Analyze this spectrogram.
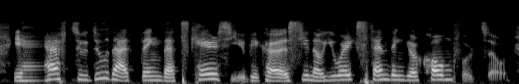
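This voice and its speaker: A woman's voice at a moderate pace, with ordinary pitch variation and a dry, close sound free of echo. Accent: strong Italian. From Italy. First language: Italian. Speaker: rocket scientist. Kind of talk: interview.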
